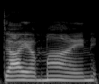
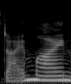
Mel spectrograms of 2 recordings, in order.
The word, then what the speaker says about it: Diamine: have one bottle of diamine ink everyone's been telling me it's dye and mine not diamine i get it the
